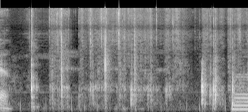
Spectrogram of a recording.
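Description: Small objects clicking and knocking against each other as they are handled and rummaged through in a box, with some rustling. A low, steady held note begins near the end.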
